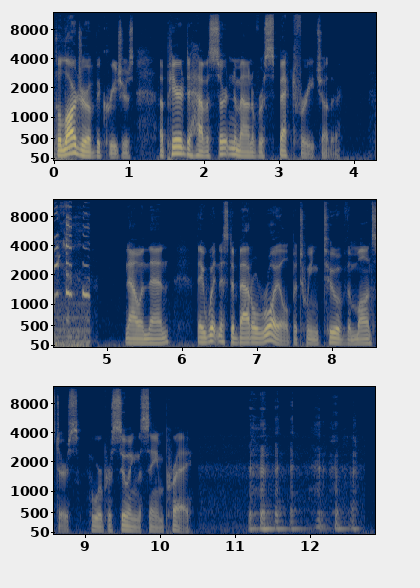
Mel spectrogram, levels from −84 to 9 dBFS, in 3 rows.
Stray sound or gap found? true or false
true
